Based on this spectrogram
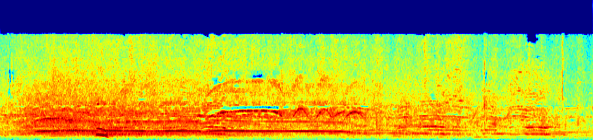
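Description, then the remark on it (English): A dancing crowd at a live concert cheers and shouts steadily for several seconds, with whistles and whoops rising over a dense wall of voices at an even, fairly loud level. “We got a dancing crowd out there tonight, huh?”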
